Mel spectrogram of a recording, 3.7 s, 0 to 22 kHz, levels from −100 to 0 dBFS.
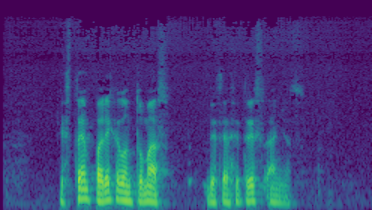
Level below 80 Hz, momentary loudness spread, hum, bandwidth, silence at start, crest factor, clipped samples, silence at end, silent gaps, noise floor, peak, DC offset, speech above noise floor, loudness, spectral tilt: -58 dBFS; 17 LU; none; 14 kHz; 0.6 s; 22 dB; under 0.1%; 0.85 s; none; -67 dBFS; -4 dBFS; under 0.1%; 43 dB; -24 LUFS; -8.5 dB/octave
